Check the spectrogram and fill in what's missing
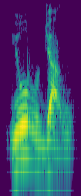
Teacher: الضم والفتح يعني الضم على الياء والفتح على الجيم، هكذا كما لفظتها يرجع.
